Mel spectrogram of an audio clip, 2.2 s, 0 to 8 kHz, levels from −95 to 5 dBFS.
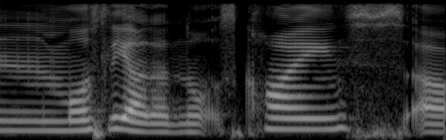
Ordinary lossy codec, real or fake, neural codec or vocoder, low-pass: none; real; none; 7.2 kHz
